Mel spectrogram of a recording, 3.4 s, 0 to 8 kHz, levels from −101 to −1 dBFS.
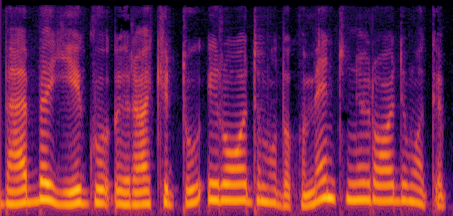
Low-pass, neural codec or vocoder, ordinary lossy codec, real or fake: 7.2 kHz; codec, 24 kHz, 0.9 kbps, WavTokenizer, small release; AAC, 48 kbps; fake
